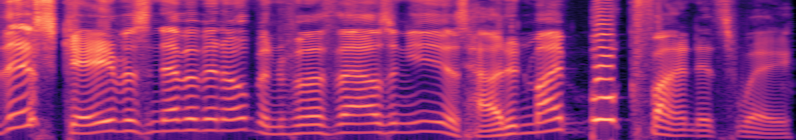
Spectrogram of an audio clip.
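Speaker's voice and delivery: play-acted, very loud, very high, wildly over-eager. Describing a Diablo game, speaker acts out a character's line, imitating over-enthusiastic Deckard Cain. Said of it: "Super enthusiastic for no reason".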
